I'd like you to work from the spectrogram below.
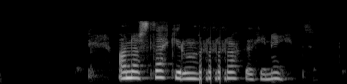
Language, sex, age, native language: Icelandic, male, 11, Icelandic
